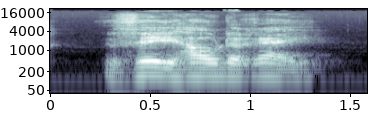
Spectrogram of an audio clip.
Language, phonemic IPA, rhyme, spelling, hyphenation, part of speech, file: Dutch, /ˌveː.ɦɑu̯.dəˈrɛi̯/, -ɛi̯, veehouderij, vee‧hou‧de‧rij, noun, Nl-veehouderij.ogg
- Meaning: 1. husbandry 2. farm where livestock are raised, cattle farm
